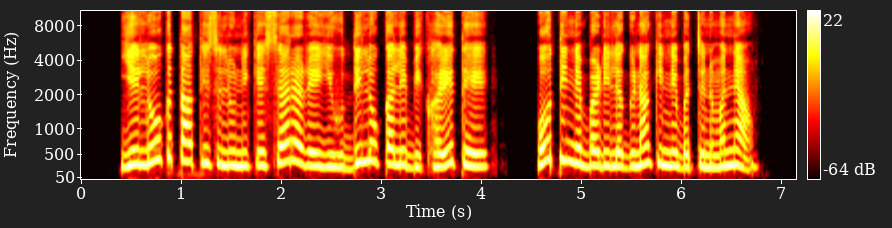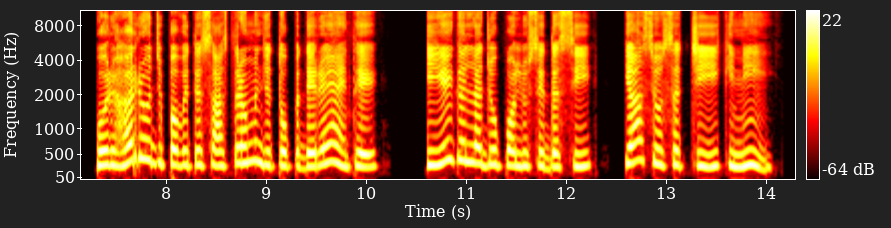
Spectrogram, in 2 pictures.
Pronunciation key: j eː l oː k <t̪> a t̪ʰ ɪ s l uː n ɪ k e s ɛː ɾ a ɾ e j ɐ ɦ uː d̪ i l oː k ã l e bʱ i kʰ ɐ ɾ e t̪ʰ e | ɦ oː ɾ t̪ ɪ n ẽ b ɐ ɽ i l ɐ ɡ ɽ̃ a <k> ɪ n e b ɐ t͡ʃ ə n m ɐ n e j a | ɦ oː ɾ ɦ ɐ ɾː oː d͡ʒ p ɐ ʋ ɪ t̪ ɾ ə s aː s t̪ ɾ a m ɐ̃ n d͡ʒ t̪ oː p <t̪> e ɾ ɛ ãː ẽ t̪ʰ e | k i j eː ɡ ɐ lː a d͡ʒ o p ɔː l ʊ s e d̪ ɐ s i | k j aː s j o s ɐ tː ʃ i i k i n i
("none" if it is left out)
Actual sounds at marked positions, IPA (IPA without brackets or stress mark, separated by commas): t̪, k, d̪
